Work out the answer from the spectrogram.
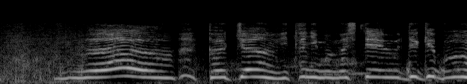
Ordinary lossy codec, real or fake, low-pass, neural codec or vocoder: none; fake; 7.2 kHz; codec, 16 kHz, 8 kbps, FreqCodec, smaller model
